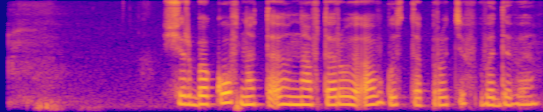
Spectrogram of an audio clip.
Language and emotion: Russian, neutral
